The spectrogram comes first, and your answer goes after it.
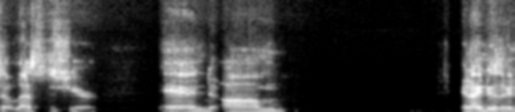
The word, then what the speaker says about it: Leicestershire: and it's spelt all fucked up, but you pronounce it Leicestershire.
